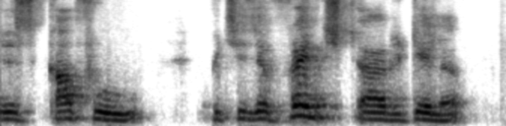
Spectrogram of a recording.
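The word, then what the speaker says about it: Carrefour: little store is called some people call it carry four but the correct pronunciation is kafu which is a french retailer so they started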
